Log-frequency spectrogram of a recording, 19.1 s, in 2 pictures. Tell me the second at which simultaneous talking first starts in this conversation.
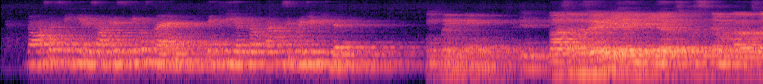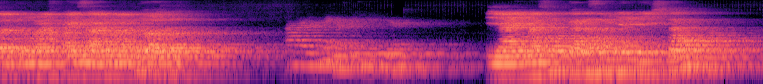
none

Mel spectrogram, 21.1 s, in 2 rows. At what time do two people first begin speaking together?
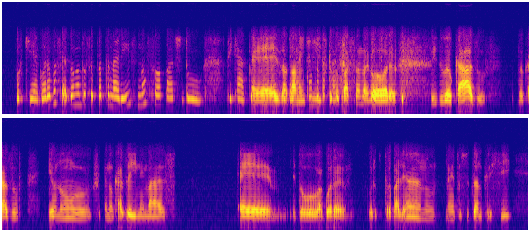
5.0 s

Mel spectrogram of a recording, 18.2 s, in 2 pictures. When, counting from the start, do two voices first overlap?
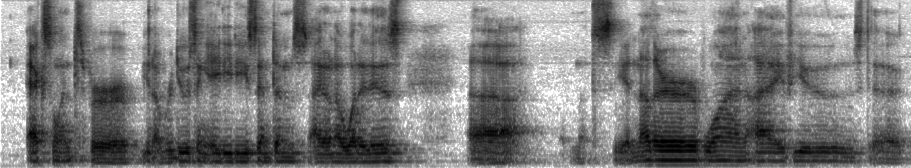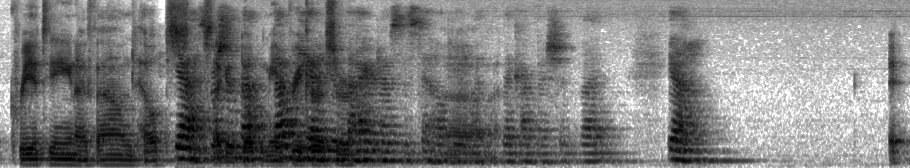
10.8 s

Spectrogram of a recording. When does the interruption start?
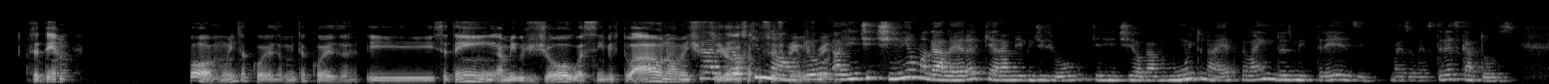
7.0 s

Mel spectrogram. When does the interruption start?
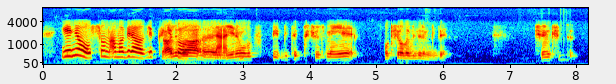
1.8 s

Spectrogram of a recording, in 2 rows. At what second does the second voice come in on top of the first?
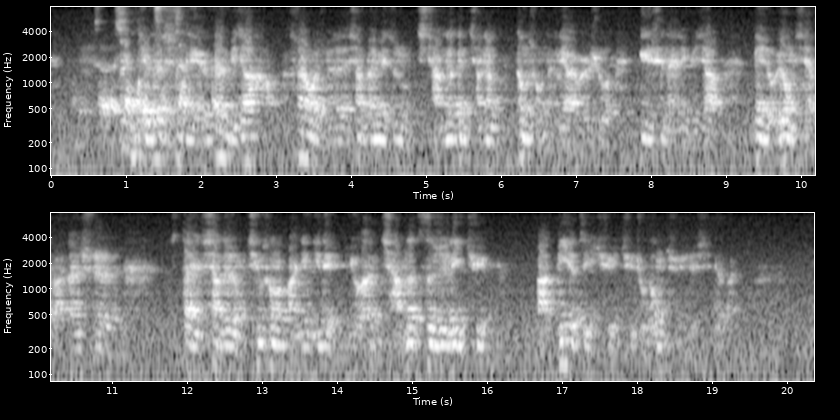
0.9 s

